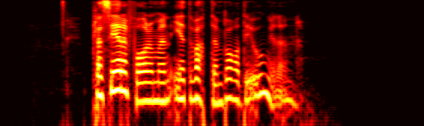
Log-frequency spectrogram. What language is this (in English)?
Swedish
